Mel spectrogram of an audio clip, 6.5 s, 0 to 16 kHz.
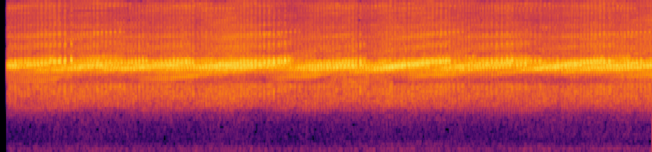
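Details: Chorus frogs (Pseudacris) calling at Mud Hen Marsh, Delaware County, Ohio, USA, on 12 March 2020. A dense, unbroken chorus of high, rising trills overlaps steadily throughout, with no other clear sounds.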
